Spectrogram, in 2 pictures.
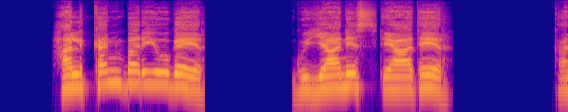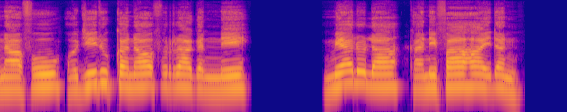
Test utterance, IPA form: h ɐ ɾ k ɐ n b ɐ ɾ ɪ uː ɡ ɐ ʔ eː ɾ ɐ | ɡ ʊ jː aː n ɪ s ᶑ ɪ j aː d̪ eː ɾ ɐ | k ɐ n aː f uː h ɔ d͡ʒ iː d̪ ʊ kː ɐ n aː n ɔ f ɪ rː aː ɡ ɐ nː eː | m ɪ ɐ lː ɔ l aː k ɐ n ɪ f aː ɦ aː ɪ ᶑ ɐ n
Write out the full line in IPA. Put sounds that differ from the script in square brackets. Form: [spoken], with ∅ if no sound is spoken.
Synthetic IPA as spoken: h ɐ [l] k ɐ n b ɐ ɾ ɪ uː ɡ ɐ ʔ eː ɾ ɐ | ɡ ʊ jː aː n ɪ s ᶑ ɪ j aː [t̪] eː ɾ ɐ | k ɐ n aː f uː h ɔ d͡ʒ iː d̪ ʊ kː ɐ n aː [∅] ɔ f ɪ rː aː ɡ ɐ nː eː | m ɪ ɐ [l] ɔ l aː k ɐ n ɪ f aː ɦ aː ɪ ᶑ ɐ n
